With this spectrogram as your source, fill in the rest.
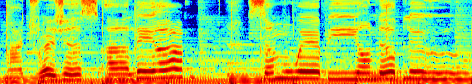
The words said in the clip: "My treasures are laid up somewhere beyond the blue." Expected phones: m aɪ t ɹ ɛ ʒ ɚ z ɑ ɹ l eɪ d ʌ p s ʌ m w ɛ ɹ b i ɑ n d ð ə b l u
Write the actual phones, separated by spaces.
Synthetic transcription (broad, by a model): m aɪ t ɹ ɛ ʒ ɚ z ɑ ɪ l eɪ ʌ p s ʌ m w ɛ ɹ b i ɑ n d ð ə b l u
